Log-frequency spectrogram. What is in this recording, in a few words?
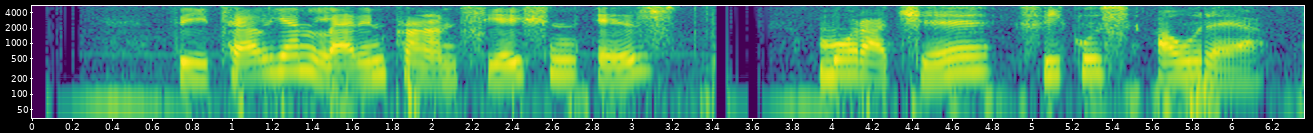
latin; Ficus aurea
